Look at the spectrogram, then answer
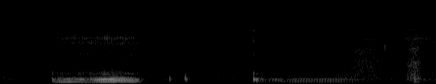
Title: Sleeping dog snoring loud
